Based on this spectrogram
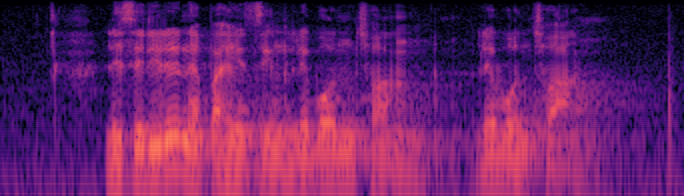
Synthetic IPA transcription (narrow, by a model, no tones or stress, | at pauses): lɪsedilenɛpʼahet͡sʼeŋ̩lɪbn̩ʰ | lɪbʊn̩t͡sʰwa̰ːŋ̩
